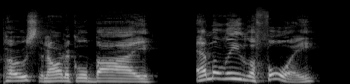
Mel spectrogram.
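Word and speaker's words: LaFroy: an article by Emily Lafoy. Is that how you say it? Lafoy? Lefroy, excuse me. Capital L, small a, capital F.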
